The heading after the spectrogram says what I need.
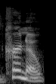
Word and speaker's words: Curnow: so but it's yeah you don't pronounce the W so just FYI um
